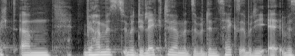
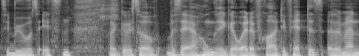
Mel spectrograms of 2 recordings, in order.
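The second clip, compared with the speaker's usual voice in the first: ordinary talk, nothing marked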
